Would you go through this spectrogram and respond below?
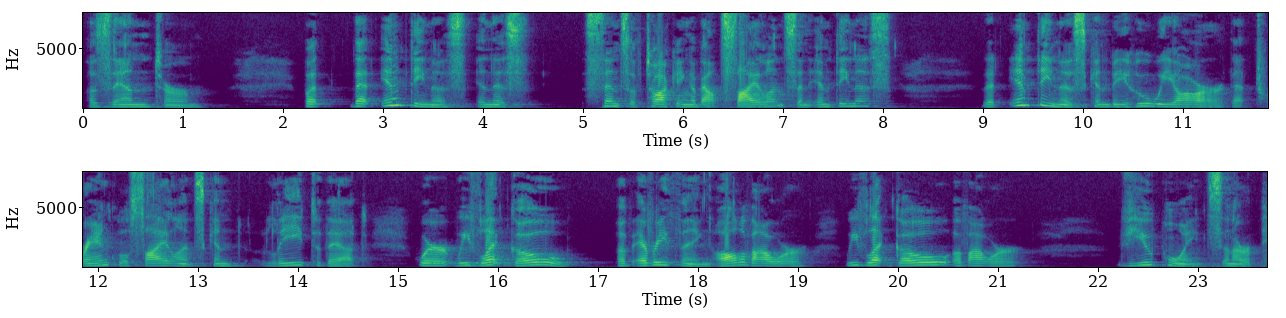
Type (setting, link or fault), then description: setting, large echoing room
